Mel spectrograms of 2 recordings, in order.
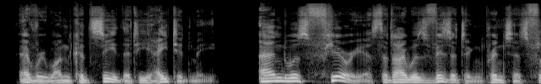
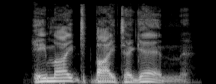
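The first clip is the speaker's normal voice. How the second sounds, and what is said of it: Hostile tone of voice. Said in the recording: “Michael said in a hostile voice.”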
